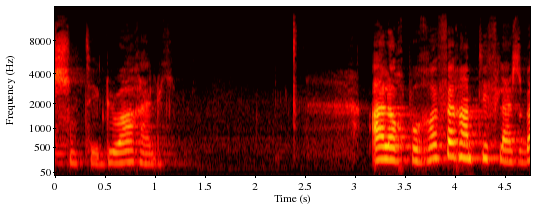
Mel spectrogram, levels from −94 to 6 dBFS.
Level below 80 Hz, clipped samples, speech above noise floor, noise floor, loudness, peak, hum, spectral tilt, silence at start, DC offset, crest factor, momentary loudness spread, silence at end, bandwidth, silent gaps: under -90 dBFS; under 0.1%; 40 dB; -75 dBFS; -34 LUFS; -16 dBFS; none; -3 dB/octave; 0 s; under 0.1%; 22 dB; 20 LU; 0 s; 13.5 kHz; none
